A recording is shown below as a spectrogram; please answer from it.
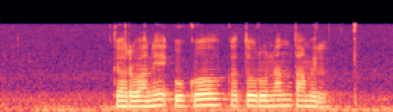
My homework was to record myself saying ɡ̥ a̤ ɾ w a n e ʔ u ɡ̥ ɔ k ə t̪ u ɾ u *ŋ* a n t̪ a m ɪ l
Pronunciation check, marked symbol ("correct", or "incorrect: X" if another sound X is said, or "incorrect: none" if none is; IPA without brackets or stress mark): incorrect: n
